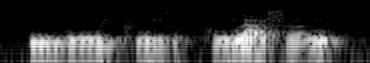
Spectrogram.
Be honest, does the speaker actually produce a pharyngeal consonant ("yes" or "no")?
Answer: no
